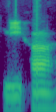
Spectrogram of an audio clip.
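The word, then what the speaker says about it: Kniha: name is and my last name is pronounced kha and I would like to point out that um it is also misspelled in the memorandum so okay it's supposed to be kilo November India hotel Alpha K N I ha it's pronounced K okay if you can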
